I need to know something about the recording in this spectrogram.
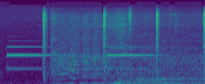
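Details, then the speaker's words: Ford Taurus started right after an oil change (filter, drain plug, five quarts). Quick catch on the starter, then an even idle with no knock or rattle; oil light off immediately. Normal start and idle. "oil light is off immediately everything looks good"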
